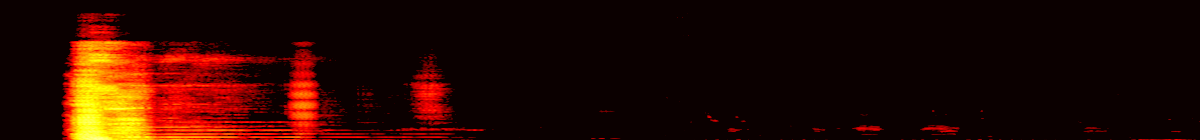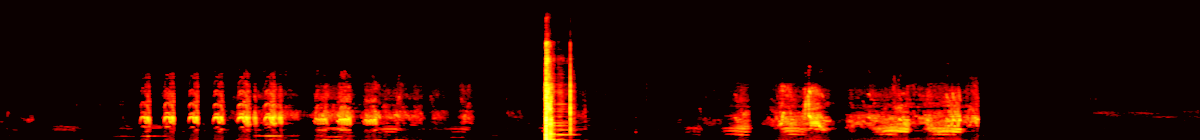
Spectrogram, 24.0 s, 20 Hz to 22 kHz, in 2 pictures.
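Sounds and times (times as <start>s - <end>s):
small birds chirping: 13.2s - 17.2s, 19.4s - 21.8s
airgun shot: 17.5s - 17.8s.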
